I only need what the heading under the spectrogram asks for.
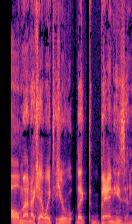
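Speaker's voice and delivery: ordinary talk, nothing marked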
